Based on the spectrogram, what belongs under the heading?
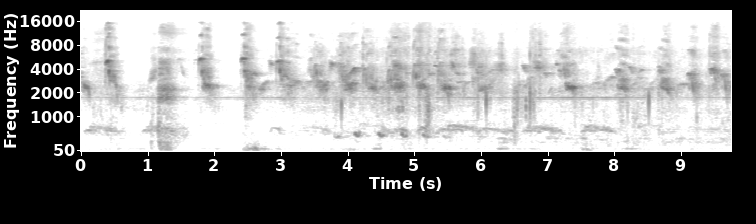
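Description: Several birds chirping and calling in quick, overlapping short notes, with a run of lower repeated calls in the middle.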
